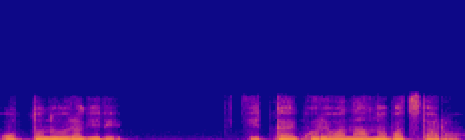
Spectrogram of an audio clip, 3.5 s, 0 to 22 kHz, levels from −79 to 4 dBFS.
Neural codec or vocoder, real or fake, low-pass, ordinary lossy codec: codec, 16 kHz in and 24 kHz out, 1 kbps, XY-Tokenizer; fake; 7.2 kHz; Opus, 16 kbps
